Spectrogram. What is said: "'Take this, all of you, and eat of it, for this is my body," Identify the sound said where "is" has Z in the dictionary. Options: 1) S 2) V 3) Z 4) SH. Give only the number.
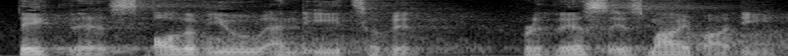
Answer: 3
